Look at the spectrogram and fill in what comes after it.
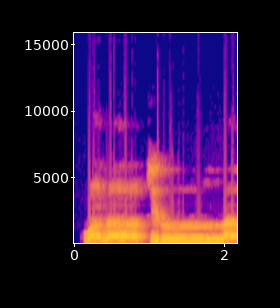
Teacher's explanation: nunnya dilebur kemudian masuk kepada huruf lam tapi tidak disertai dengan dengungan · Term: idgam bila guna, idgham bila gunah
